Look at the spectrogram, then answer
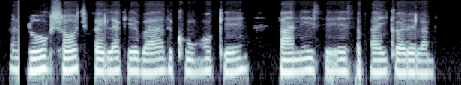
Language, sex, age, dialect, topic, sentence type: Bhojpuri, female, 18-24, Southern / Standard, agriculture, question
